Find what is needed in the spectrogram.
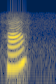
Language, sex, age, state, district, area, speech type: Odia, female, 30-45, Odisha, Subarnapur, urban, conversation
